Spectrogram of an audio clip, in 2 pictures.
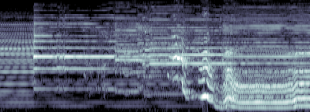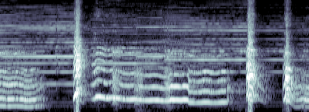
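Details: A Scottish Terrier howls along to bagpipes playing "Flower of Scotland", which it sings to whenever the tune plays. Its voice rises, dips and wavers in drawn-out notes over faint droning pipes, with a few sharp knocks near the end.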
